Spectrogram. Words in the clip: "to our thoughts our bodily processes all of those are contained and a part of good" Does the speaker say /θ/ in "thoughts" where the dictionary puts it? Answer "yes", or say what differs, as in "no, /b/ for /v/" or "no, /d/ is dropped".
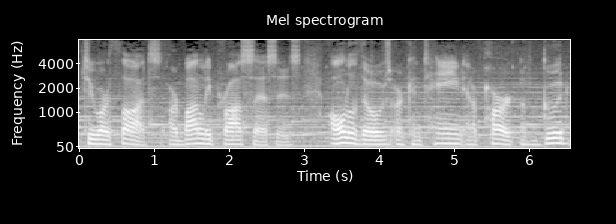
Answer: yes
